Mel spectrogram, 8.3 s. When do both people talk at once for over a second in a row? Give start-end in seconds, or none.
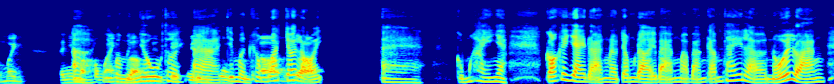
0.7-3.1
